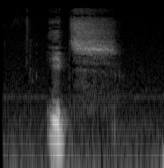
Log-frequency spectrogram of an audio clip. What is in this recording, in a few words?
"iets", Dutch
